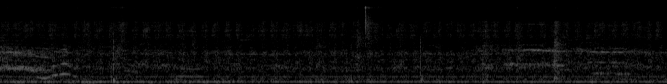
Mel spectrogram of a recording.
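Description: Faint rubbing of hands on skin and cloth as a bare foot and leg are pressed and massaged, over a steady low hum.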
